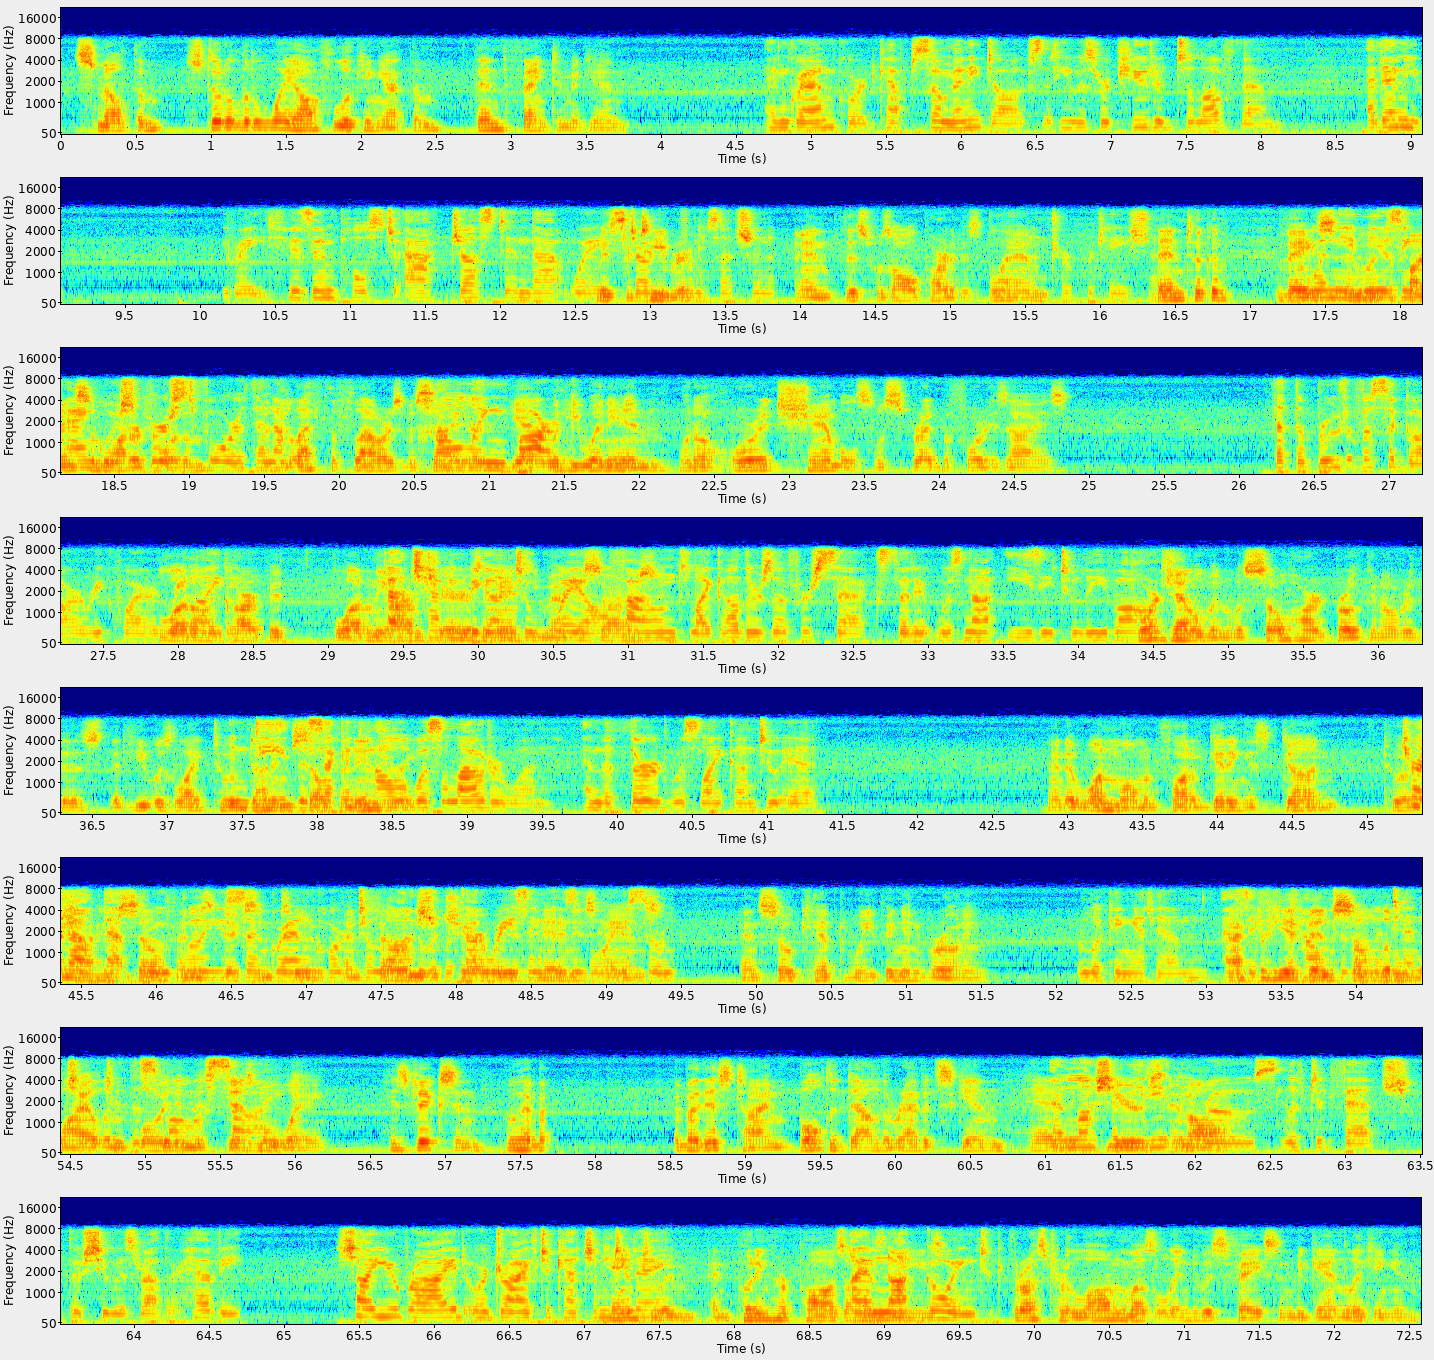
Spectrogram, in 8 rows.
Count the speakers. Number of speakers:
two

